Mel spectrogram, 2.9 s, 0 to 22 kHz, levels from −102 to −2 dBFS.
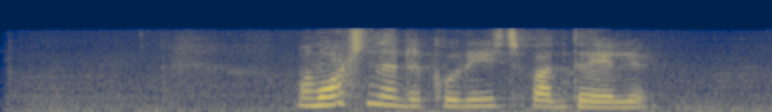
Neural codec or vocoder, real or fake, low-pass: codec, 16 kHz in and 24 kHz out, 0.6 kbps, FocalCodec, streaming, 4096 codes; fake; 7.2 kHz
